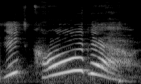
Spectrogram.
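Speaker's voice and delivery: high, slow, lightly voiced dog; voicing the dog. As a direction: give the dog a light put-on whine. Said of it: "He says".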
